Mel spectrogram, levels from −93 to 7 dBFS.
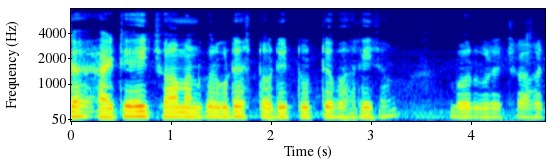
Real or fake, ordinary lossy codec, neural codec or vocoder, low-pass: real; none; none; 7.2 kHz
